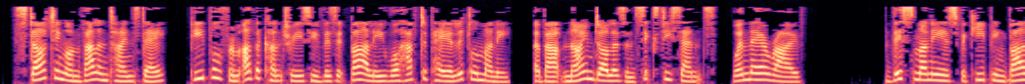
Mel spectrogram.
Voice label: English Newsroom Beginner FAST Reading; New Money Rule for Visitors to Bali

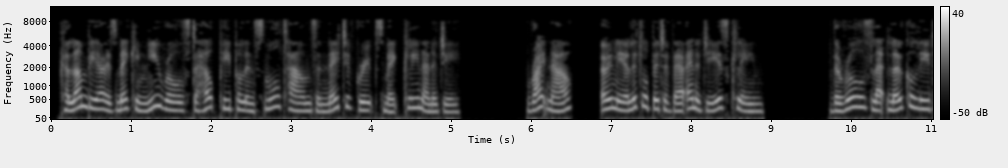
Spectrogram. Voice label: English Lower Intermediate FAST Reading

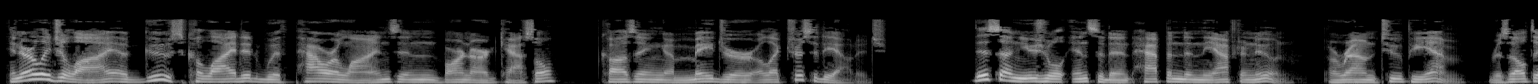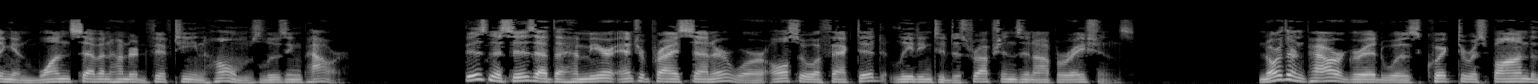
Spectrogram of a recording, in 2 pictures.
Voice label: learn english through news upper intermediate; goose triggers power outage in barnard castle; slow

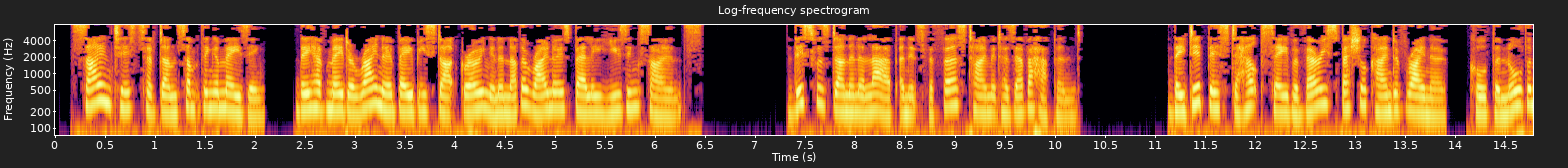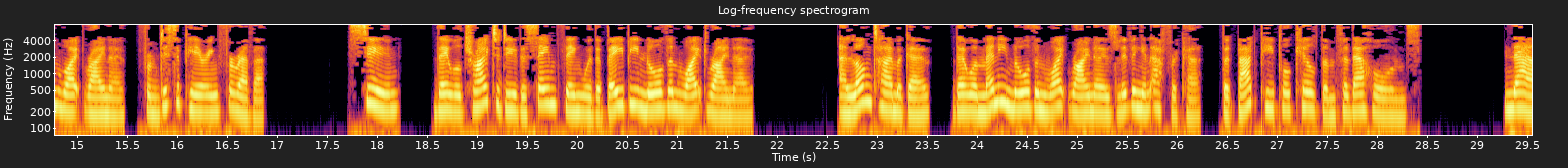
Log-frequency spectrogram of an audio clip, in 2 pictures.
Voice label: English Lower Intermediate FAST Reading; Scientists Make Baby Rhino in Lab to Save Endangere; English Newsroom

